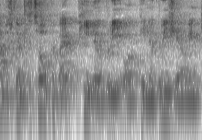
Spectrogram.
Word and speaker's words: Pinot Gris: but they're actually not they are the same variety just different pronunciations of it pinot gris is the French pronunciation in a ratio of the Italian pronunciation he knows that the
